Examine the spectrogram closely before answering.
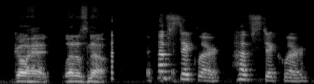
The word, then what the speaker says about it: Huffstickler: Huffstickler. It's okay. That's where the Schluter are born. It's easier. Pronounced the way it looks like it.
